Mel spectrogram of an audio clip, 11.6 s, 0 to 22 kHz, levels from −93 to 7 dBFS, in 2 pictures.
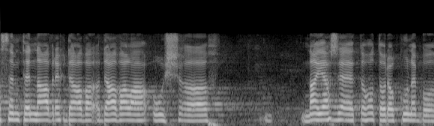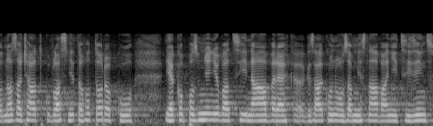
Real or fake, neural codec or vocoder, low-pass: real; none; 7.2 kHz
